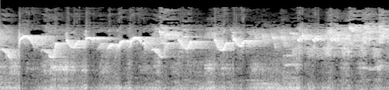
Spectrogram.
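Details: Long-tailed shrike's rapid, tightly packed 'tembakan' song, claimed to provoke rival shrikes and breeding mood: a continuous run of wavering, warbled whistles and chattering notes rising and falling without pause.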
